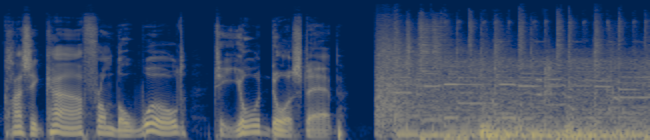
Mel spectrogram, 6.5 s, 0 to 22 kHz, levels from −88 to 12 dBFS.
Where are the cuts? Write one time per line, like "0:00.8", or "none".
0:03.6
